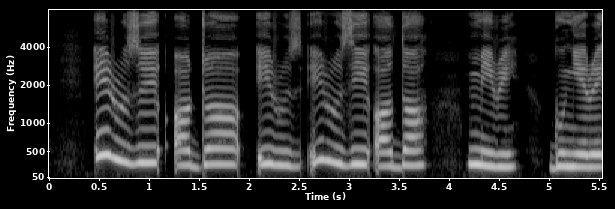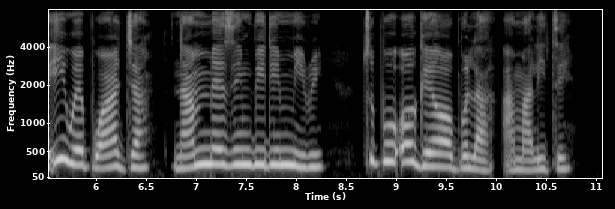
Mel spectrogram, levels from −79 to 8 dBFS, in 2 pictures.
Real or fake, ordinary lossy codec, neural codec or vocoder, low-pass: real; none; none; none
